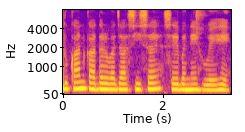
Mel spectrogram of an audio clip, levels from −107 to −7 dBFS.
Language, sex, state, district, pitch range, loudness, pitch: Hindi, female, Arunachal Pradesh, Papum Pare, 195-215 Hz, -12 LUFS, 200 Hz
